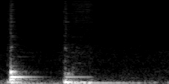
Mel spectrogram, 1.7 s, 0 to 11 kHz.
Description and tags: Prop Table Glass
Foley - Props - Glass table
Mic- Sennheiser MKH-416
Interface (USB) Fast Track Pro
Software Pro Tools 8.0.5
Foley, Glass, Table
